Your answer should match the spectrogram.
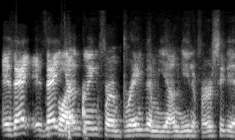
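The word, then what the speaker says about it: Yuengling: it like somebody's going to take like a Yingling oh sorry I pronounced that wrong youngling and they're gonna go oh I ain't drinking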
